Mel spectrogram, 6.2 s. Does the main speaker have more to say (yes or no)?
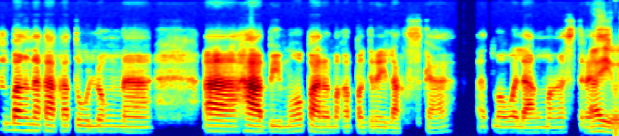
no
